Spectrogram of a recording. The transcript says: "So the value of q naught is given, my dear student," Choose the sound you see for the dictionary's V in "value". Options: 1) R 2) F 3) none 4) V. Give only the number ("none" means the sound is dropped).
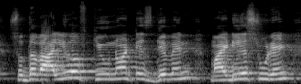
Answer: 4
